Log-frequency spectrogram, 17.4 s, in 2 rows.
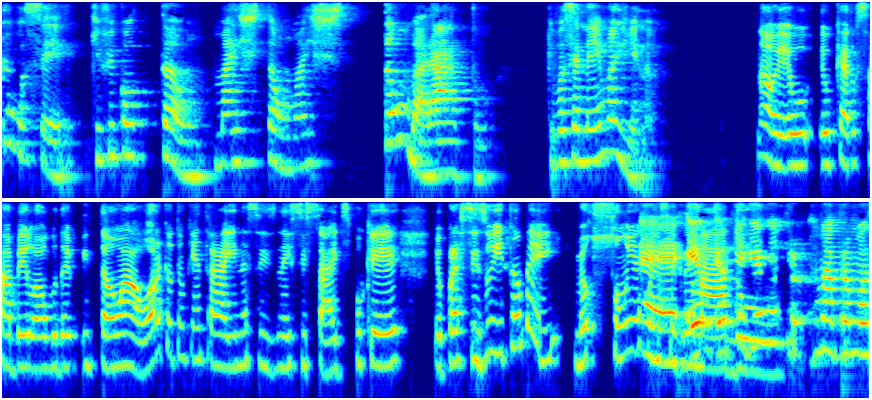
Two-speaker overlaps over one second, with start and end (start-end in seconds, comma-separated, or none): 15.1-16.5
